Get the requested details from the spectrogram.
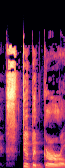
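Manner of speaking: loud, vicious snarl through bared teeth. Narrator reads a father's line to a girl in a dream, snarling. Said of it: "he snarled".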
